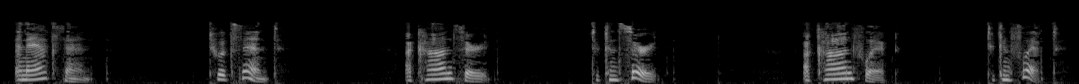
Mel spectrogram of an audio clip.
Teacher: change the stress from the first syllable for nouns to the second syllable for verbs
